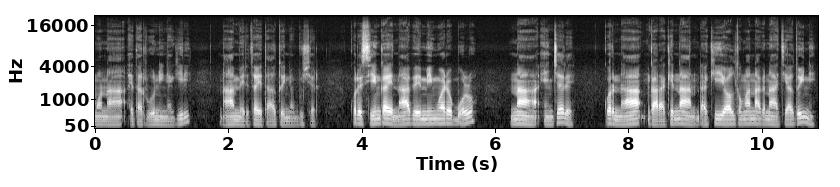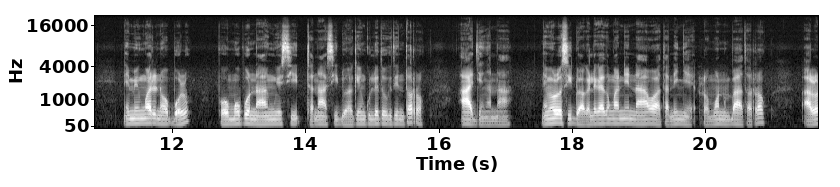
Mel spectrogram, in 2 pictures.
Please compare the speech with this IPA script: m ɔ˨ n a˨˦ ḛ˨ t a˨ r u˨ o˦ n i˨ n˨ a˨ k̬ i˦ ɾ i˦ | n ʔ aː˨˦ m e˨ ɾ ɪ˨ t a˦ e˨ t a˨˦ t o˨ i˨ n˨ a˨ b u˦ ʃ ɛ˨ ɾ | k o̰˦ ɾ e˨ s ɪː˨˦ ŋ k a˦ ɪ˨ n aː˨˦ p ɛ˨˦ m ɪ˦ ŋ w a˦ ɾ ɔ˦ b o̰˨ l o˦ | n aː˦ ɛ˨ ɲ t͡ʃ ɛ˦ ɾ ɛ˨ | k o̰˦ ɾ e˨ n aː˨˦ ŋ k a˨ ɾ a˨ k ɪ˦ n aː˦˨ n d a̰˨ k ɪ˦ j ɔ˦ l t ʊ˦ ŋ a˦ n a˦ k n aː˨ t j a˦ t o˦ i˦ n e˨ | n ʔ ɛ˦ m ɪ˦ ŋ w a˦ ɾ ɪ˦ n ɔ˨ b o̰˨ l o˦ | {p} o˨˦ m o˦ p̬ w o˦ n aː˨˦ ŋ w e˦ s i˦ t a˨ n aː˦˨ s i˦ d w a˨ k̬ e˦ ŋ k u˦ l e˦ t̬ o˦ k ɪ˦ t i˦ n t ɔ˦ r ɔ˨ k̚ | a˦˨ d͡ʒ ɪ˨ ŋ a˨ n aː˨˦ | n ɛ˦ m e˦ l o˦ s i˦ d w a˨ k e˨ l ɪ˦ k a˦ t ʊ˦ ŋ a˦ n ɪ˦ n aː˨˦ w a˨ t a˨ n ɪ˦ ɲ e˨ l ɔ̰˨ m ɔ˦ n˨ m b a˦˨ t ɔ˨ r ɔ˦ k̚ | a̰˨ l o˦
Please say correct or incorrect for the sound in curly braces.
correct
